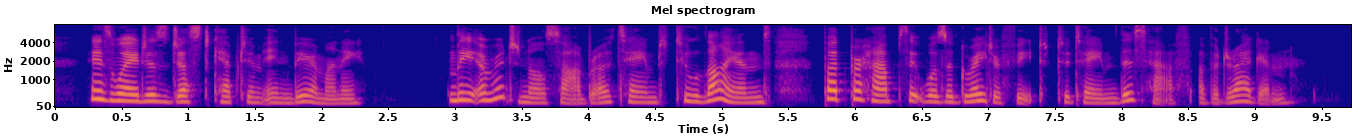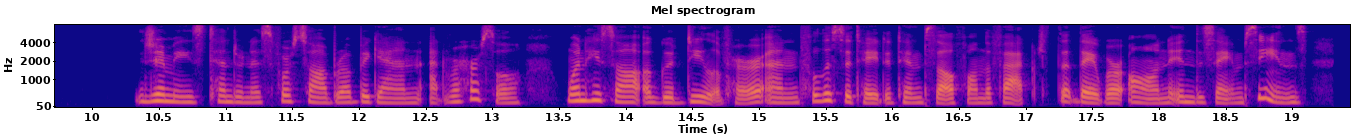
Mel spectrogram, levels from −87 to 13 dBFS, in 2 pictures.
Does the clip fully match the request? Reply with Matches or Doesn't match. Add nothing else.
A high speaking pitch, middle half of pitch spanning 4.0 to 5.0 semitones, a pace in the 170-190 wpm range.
Matches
